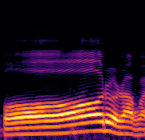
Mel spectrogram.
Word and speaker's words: burr: 거스름인데 영어로는 BURR, 버르라고 합니다. 심지어는 발음을 그냥 버리요? 버리라고 깎아서 버르, BURR, 버르라고도 사용하는데 그걸 제거하는 걸 리밍 작업이라고 그래요.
